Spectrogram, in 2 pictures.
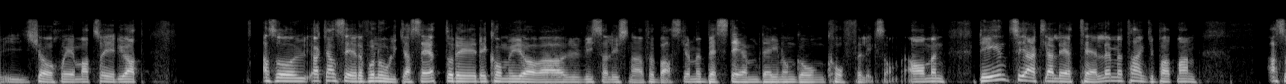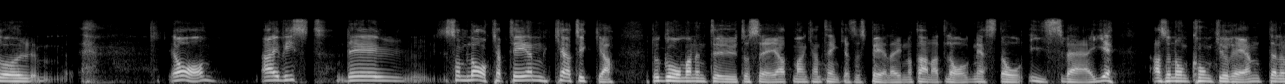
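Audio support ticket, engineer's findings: Opus voice compression, full clip. Speech muffled, hoarse, slightly robotic; heavy coding damage throughout. Nothing above 8.6 kHz, so wideband. Probable component: Opus encoder in SILK linear-prediction mode. Coarse excitation coding at a low rate, consistent with about 10 kbps and 20 ms frames.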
